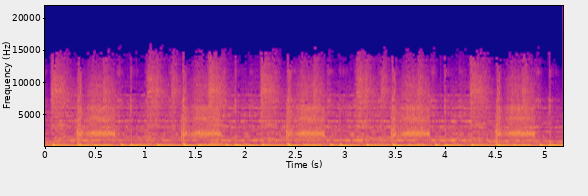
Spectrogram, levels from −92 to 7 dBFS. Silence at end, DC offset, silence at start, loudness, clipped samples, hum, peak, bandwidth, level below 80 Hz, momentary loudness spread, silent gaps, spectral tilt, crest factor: 0 s; under 0.1%; 0 s; -16 LUFS; under 0.1%; none; 0 dBFS; 15 kHz; -20 dBFS; 2 LU; none; -4.5 dB/octave; 14 dB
